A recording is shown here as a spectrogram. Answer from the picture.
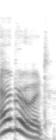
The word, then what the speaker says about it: Hereward: I will do my best, but Hereward, is that right? – Yeah, Hereward, absolutely, yeah.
